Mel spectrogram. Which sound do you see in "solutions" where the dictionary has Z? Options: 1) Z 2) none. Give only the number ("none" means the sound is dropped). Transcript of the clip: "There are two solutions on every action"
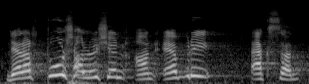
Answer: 2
